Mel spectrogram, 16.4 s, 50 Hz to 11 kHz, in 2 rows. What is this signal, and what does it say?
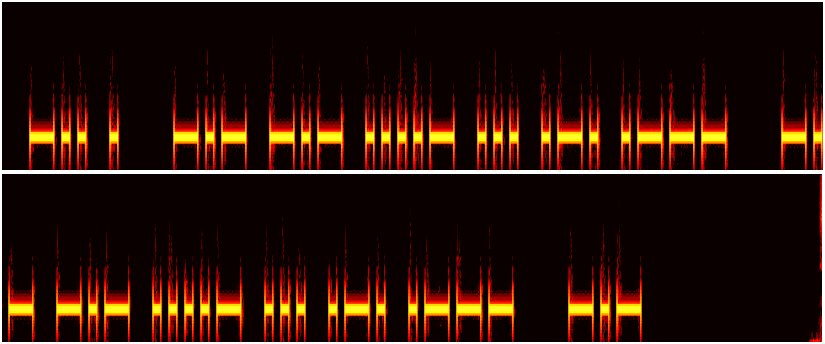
Morse code, heard as a keyed tone, about 15 wpm, 700 Hz. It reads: DE KK4SRJ KK4SRJ K
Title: Speed-Racing Common QSO Phrases Encore - 15wpm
